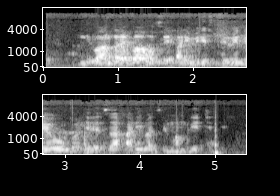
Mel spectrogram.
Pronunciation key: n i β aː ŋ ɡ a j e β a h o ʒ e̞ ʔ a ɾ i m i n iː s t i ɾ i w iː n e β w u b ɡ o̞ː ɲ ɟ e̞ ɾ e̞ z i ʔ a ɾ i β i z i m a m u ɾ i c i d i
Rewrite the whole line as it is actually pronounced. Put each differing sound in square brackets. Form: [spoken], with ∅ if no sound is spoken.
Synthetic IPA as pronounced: n i β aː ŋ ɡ a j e β a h o [z] e̞ ʔ a ɾ i m i n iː s t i ɾ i w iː n e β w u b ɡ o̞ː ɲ ɟ e̞ ɾ e̞ z [a] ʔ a ɾ i β [a] z i m a m u ɾ i c i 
